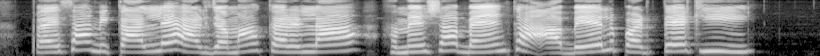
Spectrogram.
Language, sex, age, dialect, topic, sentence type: Magahi, female, 25-30, Northeastern/Surjapuri, banking, question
